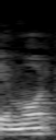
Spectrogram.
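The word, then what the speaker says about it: אמור: Omer, que significa cuenta, y Emor, que significa contar o decir. Son las mismas letras, pero con pronunciaciones diferentes.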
